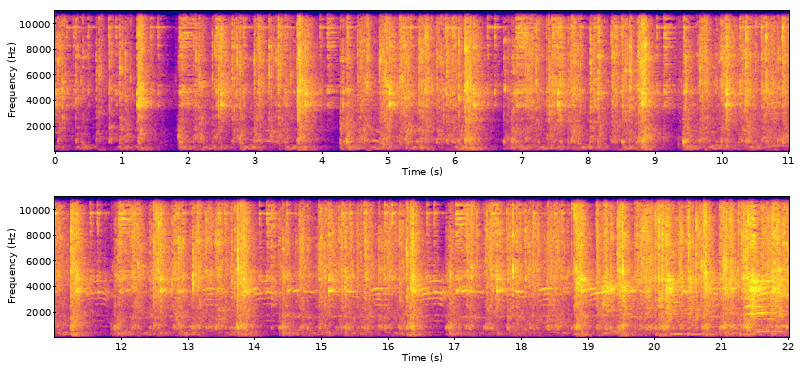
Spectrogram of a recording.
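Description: Cloggers dancing, the metal taps on their clogging shoes striking the floor in fast, rhythmic patterns.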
